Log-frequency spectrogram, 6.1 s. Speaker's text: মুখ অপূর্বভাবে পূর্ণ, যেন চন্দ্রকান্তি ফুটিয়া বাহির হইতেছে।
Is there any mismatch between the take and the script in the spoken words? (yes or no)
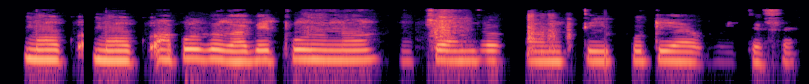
yes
